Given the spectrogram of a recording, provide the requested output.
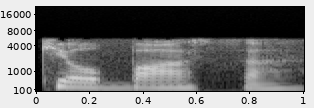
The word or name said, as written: kielbasa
